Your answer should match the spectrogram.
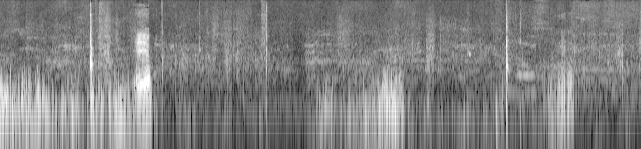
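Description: A short spoken "ja", then a quieter stretch with soft voices, broken by a few short, sharp knocks of a tennis ball struck by a racket.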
